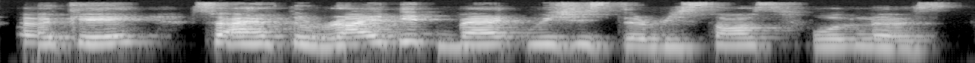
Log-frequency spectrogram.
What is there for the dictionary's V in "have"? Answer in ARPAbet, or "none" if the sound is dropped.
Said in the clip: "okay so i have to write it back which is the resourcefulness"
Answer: F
